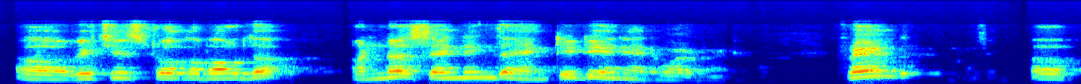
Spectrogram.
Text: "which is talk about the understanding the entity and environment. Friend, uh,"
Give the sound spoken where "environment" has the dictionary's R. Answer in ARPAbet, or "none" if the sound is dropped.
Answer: none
